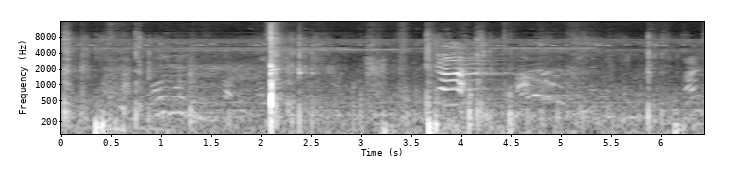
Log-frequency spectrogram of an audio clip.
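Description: A tennis ball struck by a racket: one sharp, loud pop about two seconds in. Softer thuds of ball bounces and footsteps on the court come around it.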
